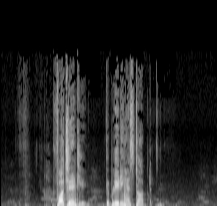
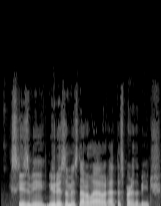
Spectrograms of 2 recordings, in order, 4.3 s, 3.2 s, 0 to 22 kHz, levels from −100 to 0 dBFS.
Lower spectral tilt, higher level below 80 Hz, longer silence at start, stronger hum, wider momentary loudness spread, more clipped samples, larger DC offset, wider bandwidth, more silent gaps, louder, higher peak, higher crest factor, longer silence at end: second, -4.5 dB/octave vs -6.5 dB/octave; first, -36 dBFS vs -48 dBFS; first, 1.05 s vs 0.25 s; neither; first, 18 LU vs 9 LU; neither; neither; first, 16.5 kHz vs 12.5 kHz; neither; first, -19 LUFS vs -30 LUFS; first, -2 dBFS vs -12 dBFS; about the same, 20 dB vs 18 dB; first, 1.1 s vs 0.05 s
